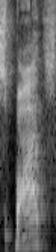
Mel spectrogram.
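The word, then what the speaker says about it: Spaatz: are um Half Arnold and this man Carl Spots, right? Which it's pronounced Spots like Spot Ts.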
